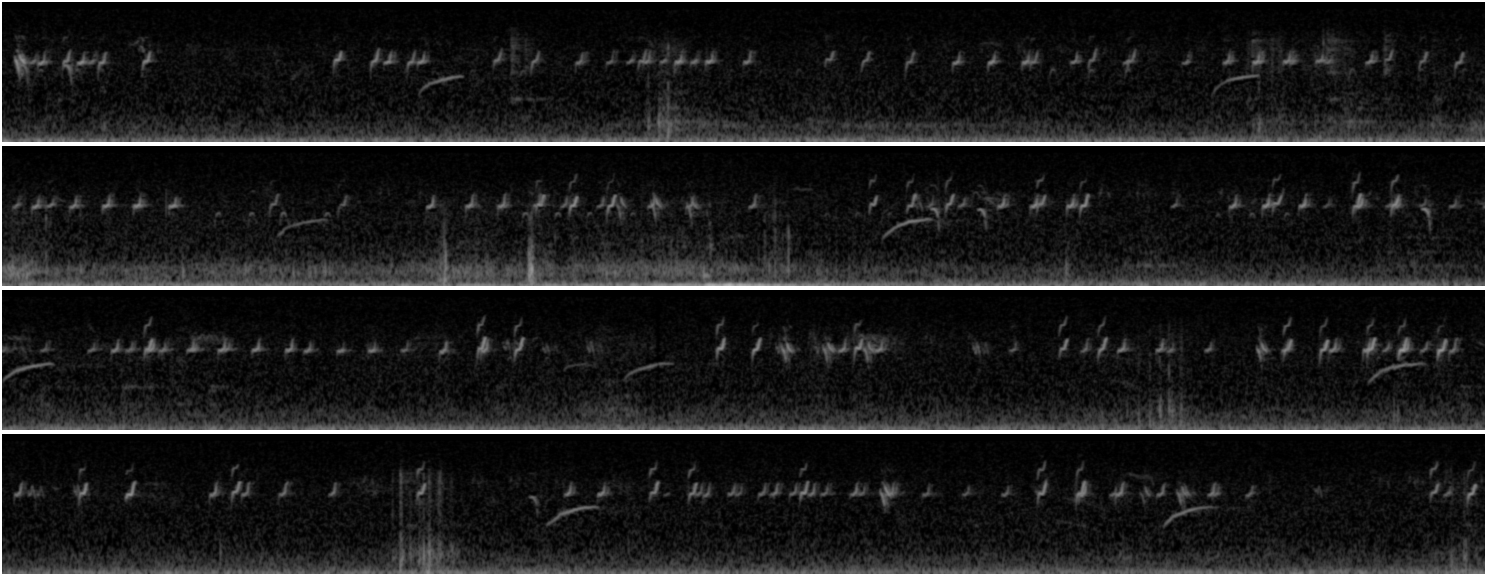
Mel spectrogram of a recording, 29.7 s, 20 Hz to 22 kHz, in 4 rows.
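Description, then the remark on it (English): Soft, repeated high calls of one wild bird: rapid chirping trills around a steady pitch, with occasional rising whistled notes, continuing throughout over a low background rumble, with no voices. The calls sound like call type 4. “So recording, these are the calls of one of the wild birds.”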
